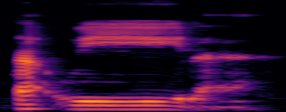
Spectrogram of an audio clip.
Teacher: Maka cara bacanya adalah harokat fathah tanwin berubah menjadi fathah biasa dan dibaca panjang selama 2 harokat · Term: mat iwad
